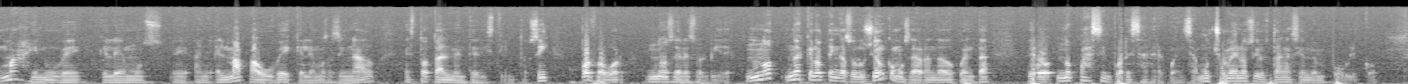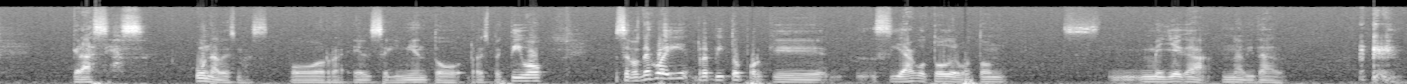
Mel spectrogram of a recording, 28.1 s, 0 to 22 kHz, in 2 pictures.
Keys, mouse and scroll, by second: 13.6 click, 15.3 click, 16.7-19.6 middle drag, 19.6-20.2 scroll down 1.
